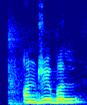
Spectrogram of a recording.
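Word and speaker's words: honourable: और जब हम इसके प्रोनाउंसिएशन करेंगे हेयर, किसके साउंड आ रहे? ई. इट कैन बी यूज एन. Are, honest, ऑनरेबल.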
